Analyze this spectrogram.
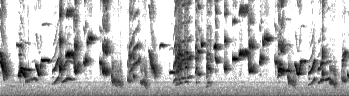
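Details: Kacer, the white-rumped shama, in full song courting a female: dense run of whistles, chatters and squawky notes, nearly continuous with quick pitch jumps.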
